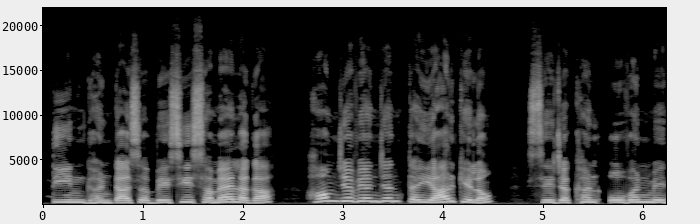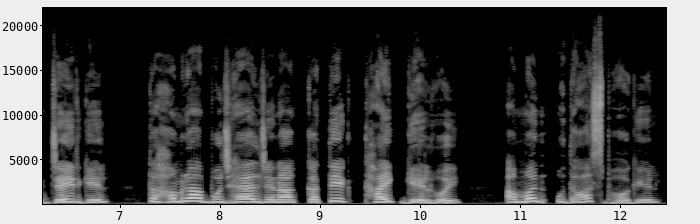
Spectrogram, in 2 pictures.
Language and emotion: Maithili, sad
